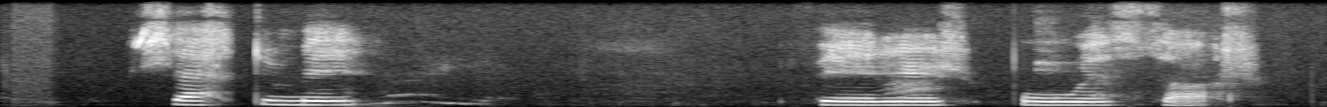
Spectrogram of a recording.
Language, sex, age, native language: Icelandic, female, 7, Icelandic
